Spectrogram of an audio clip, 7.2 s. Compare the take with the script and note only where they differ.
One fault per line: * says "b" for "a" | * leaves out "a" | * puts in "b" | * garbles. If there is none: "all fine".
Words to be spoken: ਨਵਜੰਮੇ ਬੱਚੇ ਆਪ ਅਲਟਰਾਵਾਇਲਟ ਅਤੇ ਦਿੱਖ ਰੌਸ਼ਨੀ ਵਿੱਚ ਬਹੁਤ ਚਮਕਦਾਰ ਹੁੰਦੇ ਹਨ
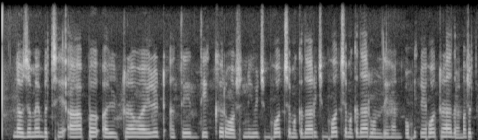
* puts in "ਵਿੱਚ ਬਹੁਤ ਚਮਕਦਾਰ"
* garbles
